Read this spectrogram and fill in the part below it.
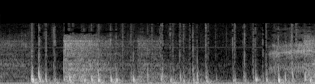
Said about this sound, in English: Jump your horse over, amigo. I think the horses can just about make it.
